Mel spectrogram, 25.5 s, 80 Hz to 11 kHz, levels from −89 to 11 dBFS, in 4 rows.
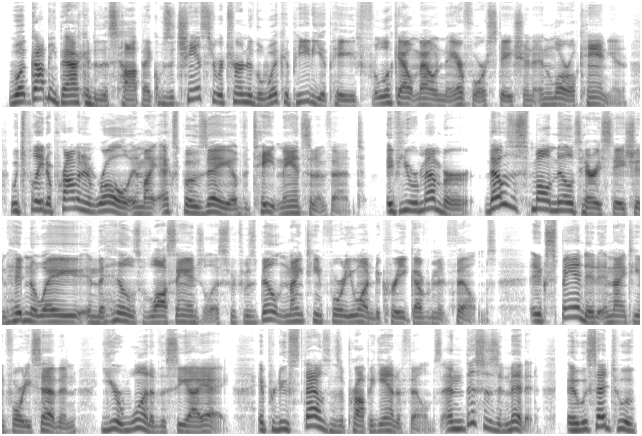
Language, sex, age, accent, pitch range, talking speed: English, male, 20-39, American, 135-185 Hz, 205 wpm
